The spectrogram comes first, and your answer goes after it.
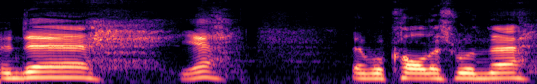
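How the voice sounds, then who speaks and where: In a Yorkshire accent, a man speaks at a fairly quick pace. His pitch is high and his intonation monotone and flat. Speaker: vlogger, amateur triathlete. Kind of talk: casual vlog to camera.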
